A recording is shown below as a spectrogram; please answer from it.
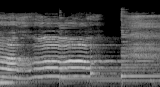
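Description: A woman singing a long held note over acoustic guitar, her pitch dipping slightly and coming back; the voice stops about a second and a half in, leaving the guitar ringing.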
